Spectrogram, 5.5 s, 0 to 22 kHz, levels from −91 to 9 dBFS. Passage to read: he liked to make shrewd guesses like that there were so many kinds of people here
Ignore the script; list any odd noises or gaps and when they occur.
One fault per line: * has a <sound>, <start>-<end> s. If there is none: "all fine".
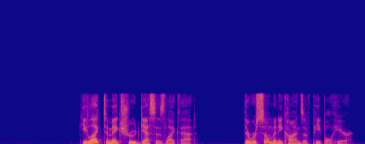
all fine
